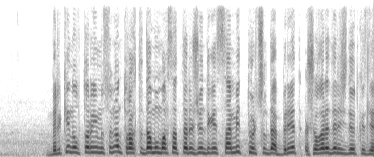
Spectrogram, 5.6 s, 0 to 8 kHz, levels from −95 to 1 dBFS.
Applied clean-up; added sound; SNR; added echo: none; none; none; none.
